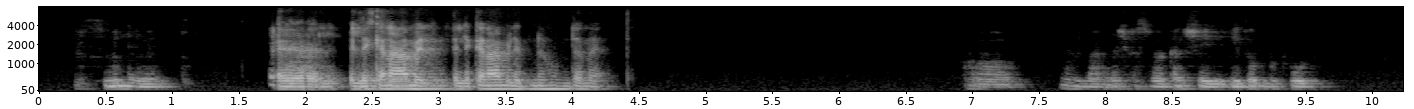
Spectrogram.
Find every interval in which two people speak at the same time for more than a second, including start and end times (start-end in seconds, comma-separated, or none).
1.8-3.0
